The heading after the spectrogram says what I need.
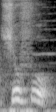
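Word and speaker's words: שובו: Ejaan Ibraninya shin, vav, bet, vav. Dibaca shufu, artinya return, kembali.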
